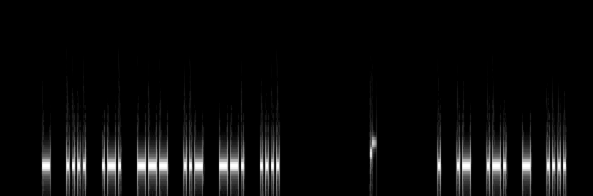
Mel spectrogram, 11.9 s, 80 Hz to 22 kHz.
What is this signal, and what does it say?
Morse code, heard as a keyed tone, about 21 wpm, spaced as for 16 wpm, 700 Hz. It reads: THROUGH EARTH
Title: 2x Character Spacing - Top 300 Words - 22wpm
